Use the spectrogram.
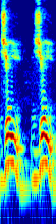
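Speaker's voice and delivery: জেই as gliding "jay-ee"; correct pronunciation. Shown as a demonstration. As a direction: end জেই on a clear i. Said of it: "সঠিক উচ্চারণটা কি?". (জেই-র সঠিক উচ্চারণ, টেনে)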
